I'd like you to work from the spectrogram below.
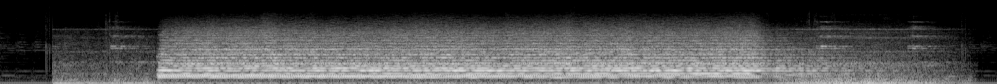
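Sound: train horn blaring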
